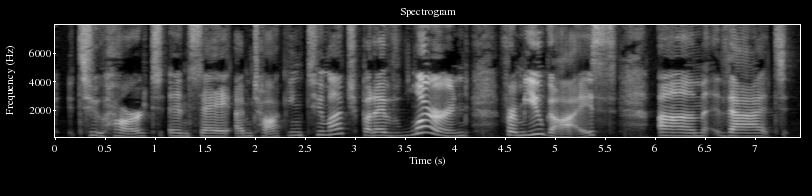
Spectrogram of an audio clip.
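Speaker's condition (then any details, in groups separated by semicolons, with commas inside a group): No condition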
